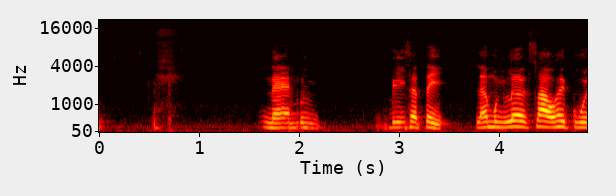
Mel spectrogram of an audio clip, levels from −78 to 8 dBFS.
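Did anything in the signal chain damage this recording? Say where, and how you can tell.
Yes, repeated packet loss (robotic sound) damaged this speech at the network stage, from 1.79 to 2.11 s and again from 2.87 to 3.07 s. In each stretch the audio turns choppy, with eight short holes in the first burst and five in the second, the longest about 23 ms and 30 ms. The receiver patched each hole by extending the last sound, so roughly half of each stretch is concealment rather than real signal.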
